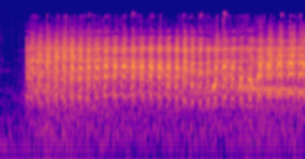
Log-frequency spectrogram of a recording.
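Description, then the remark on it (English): A kookaburra's raucous laughing call bursts in loud, a rapid, rhythmic chain of cackling hoots that rises and rolls on without pause, with no voices alongside. “Its laughing call can be heard across much of the country.”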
